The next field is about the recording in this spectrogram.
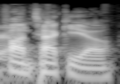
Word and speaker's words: Fontecchio: I'm going to mispronounce this name, but wouldn't Fonticchio help me out here? – Fontecchio. – Tecchio.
